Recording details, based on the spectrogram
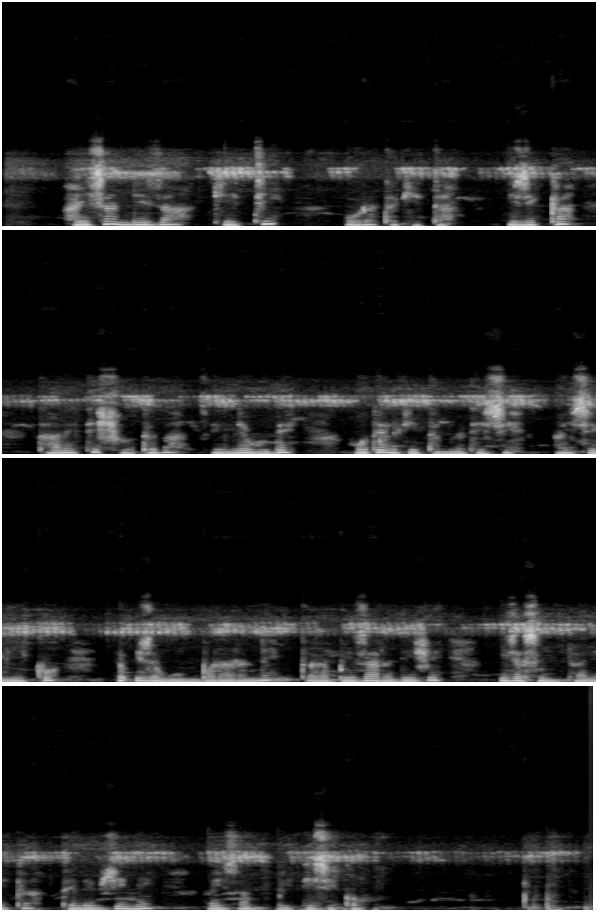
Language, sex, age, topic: Gamo, female, 18-24, government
